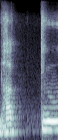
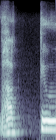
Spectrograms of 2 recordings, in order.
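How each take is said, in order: No difference in how they are said.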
